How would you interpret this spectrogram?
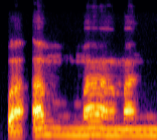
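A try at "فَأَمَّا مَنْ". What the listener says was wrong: Amma dengungkan.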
